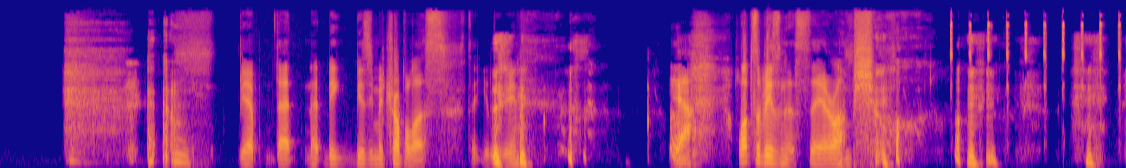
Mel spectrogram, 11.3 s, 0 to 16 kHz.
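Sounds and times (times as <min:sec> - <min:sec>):
speech: 0:00.7 - 0:05.9, 0:06.7 - 0:10.1, 0:10.8 - 0:11.1
laughter: 0:04.4 - 0:05.9, 0:06.7 - 0:07.5, 0:08.3 - 0:10.1, 0:10.8 - 0:11.2
clock ticking in a policeman's house: 0:09.3 - 0:11.2.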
